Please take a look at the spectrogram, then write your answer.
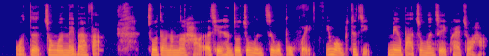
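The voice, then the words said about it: Malaysian-accented Mandarin. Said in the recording (Chinese): “我以前在马来西亚 ... 你那时候有觉得自己有口音这件事情吗？ ... 公司一直觉得我口音不 OK 啦，所以一定他们要我讲中文跟台湾讲的一模一样”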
